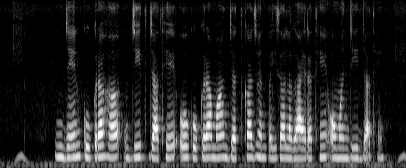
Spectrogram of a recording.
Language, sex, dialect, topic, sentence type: Chhattisgarhi, female, Central, agriculture, statement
